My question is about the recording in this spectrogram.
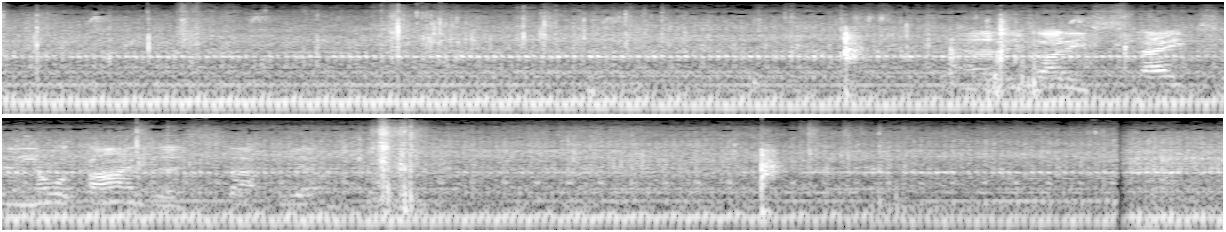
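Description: A steady engine-like drone, idling evenly with a fast pulse, runs throughout. A few sharp knocks stand out, the sharpest about eight seconds in, and faint voices come through around the middle.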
